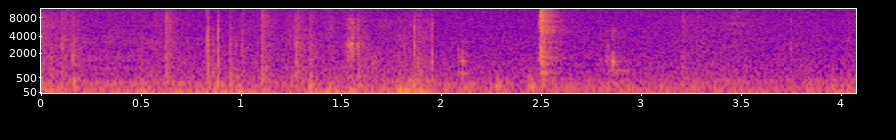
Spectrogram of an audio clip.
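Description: Faint, scattered ticks and taps of someone moving about and handling small things, with one sharper click about two and a half seconds in.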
